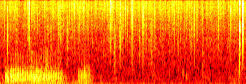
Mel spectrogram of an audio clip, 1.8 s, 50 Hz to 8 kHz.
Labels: {"label": "biophony, growl", "recorder": "SoundTrap 600 or HydroMoth"}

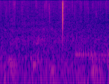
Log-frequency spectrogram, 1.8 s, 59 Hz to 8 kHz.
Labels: {"label": "biophony", "recorder": "SoundTrap 500"}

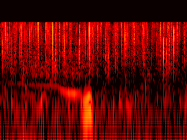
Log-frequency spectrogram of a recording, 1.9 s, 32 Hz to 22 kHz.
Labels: {"label": "biophony, cascading saw", "recorder": "SoundTrap 600 or HydroMoth"}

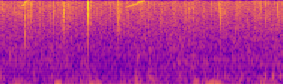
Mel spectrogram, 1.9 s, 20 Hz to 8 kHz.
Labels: {"label": "biophony, dolphin", "recorder": "SoundTrap 500"}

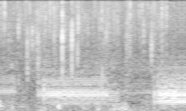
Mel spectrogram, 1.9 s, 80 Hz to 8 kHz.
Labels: {"label": "biophony, croak", "recorder": "SoundTrap 500"}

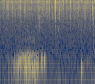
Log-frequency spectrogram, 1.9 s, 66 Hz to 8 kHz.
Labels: {"label": "biophony, growl", "recorder": "SoundTrap 600 or HydroMoth"}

